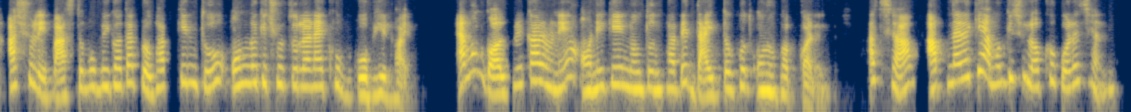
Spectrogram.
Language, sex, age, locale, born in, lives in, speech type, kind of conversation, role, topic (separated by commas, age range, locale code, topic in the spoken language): Bengali, female, 20-24, bn-BD, Bangladesh, Bangladesh, read, expert-assistant, expert, ভবনের আগুন লাগলে জরুরি ব্যবস্থাপনা ঠিক কীভাবে কাজ করে, এমন কোনো পরিচিত কাহিনি আছে?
